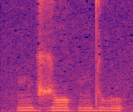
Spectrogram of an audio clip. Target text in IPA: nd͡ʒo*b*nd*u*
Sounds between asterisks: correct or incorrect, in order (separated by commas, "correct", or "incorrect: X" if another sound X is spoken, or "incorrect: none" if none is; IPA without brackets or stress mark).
correct, correct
